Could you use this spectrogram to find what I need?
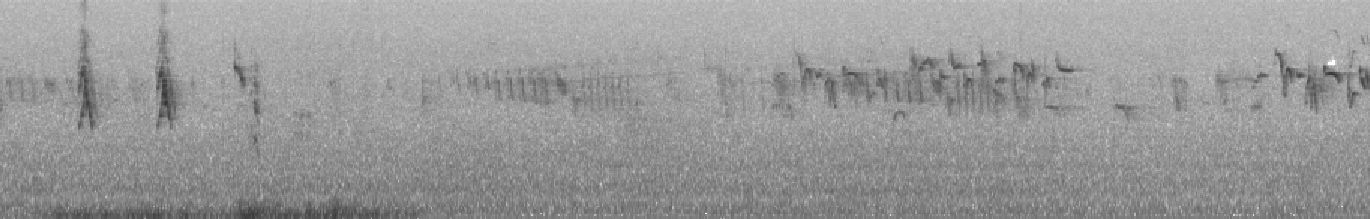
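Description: Sparrows chirp and twitter close by.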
